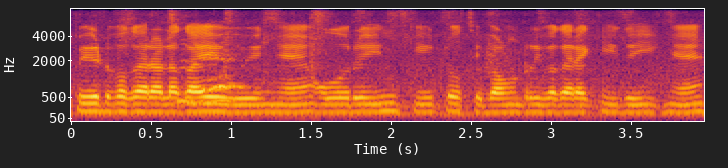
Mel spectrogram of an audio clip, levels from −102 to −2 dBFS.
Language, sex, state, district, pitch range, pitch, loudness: Hindi, female, Haryana, Jhajjar, 155-165 Hz, 160 Hz, -16 LUFS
